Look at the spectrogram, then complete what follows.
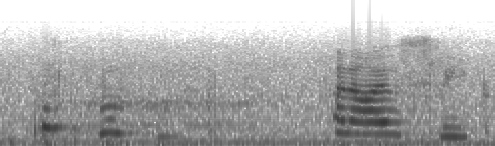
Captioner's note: yawns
